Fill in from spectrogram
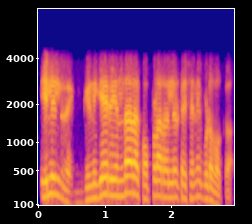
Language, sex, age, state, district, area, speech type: Kannada, male, 18-30, Karnataka, Koppal, rural, conversation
